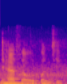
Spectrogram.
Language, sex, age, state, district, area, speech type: Maithili, female, 60+, Bihar, Madhepura, urban, spontaneous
